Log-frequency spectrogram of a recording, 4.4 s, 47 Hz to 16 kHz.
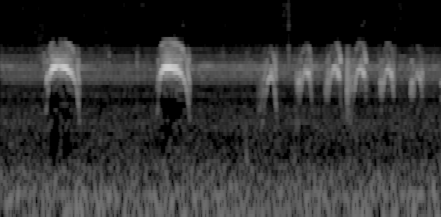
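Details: Northern royal albatross chick on 8 October 2024, whistling excitedly as it paddles toward a parent arriving to feed it: two loud, high, arched squeals a second apart, then a quicker run of softer rising-and-falling high notes, over faint wind rumble.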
